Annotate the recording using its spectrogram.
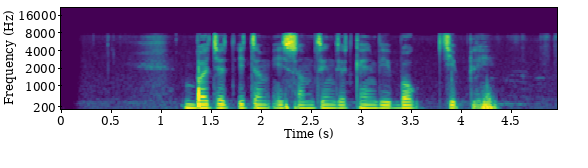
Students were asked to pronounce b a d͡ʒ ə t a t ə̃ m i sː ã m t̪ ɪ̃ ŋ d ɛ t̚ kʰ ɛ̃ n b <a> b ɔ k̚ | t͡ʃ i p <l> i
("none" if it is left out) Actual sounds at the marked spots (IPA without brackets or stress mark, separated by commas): i, l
